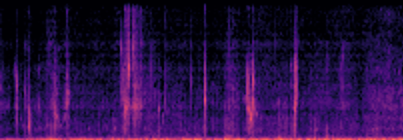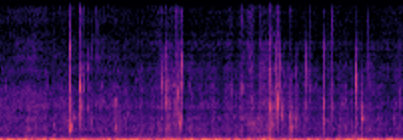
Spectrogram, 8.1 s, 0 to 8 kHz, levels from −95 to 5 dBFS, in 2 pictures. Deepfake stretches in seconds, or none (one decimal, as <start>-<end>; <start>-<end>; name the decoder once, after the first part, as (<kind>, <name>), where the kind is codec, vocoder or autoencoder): 0.0-3.7 (codec, HILCodec); 5.4-8.1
